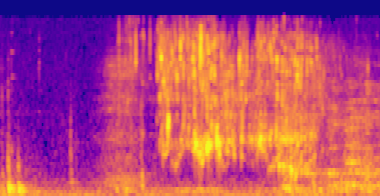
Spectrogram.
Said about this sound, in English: Surrounded by beautiful women, slathering on sunscreen, and then watching the water skiers, and listening to the sounds of rum being poured into their glasses.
